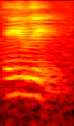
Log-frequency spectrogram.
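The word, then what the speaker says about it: Aline: Yes, So it's pronounced Aileen. in the French way.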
